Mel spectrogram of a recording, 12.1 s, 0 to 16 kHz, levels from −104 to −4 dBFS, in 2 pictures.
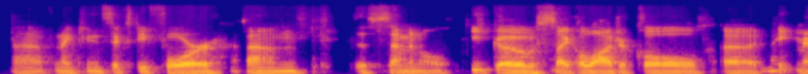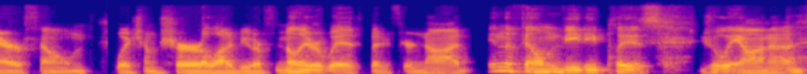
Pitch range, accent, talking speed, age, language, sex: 85-100 Hz, American, 140 wpm, 20-39, English, male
